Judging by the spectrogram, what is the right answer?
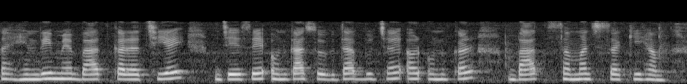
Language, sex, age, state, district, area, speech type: Maithili, female, 18-30, Bihar, Muzaffarpur, rural, spontaneous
